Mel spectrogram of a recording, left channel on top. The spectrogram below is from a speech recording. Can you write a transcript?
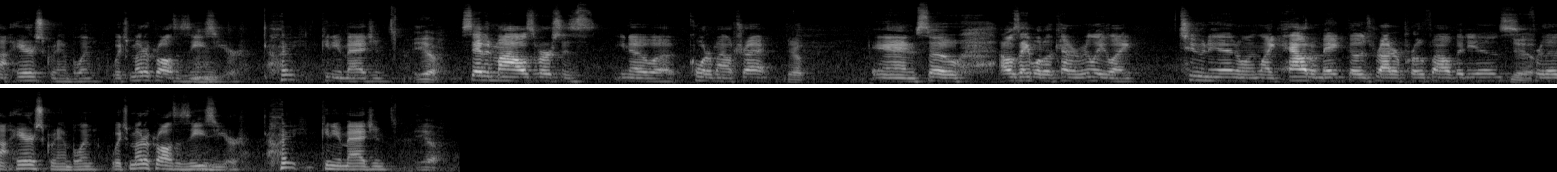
hair scrambling, which motocross is easier. Can you imagine? Yeah. 7 miles versus, a quarter-mile track. Yep. And so I was able to kind of really, tune in on, how to make those rider profile videos for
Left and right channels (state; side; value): drops out; right; at 4.6 s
